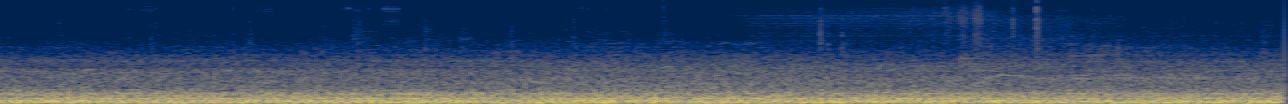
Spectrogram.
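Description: Jet airliner cabin noise in flight: a steady, even low roar heard from inside the passenger cabin.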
